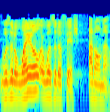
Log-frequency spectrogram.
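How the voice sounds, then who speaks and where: An ordinary speaking voice from a man, fairly high in pitch, with lively intonation at a fairly quick pace. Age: 40s. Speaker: pastor. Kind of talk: Sunday sermon to a congregation, conversational expository preaching with humorous asides. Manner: conversational and relaxed, with fillers and self-corrections.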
